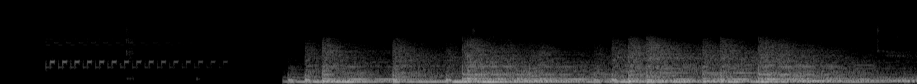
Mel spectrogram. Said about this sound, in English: And oh, I hear the phone ringing. Stand by.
